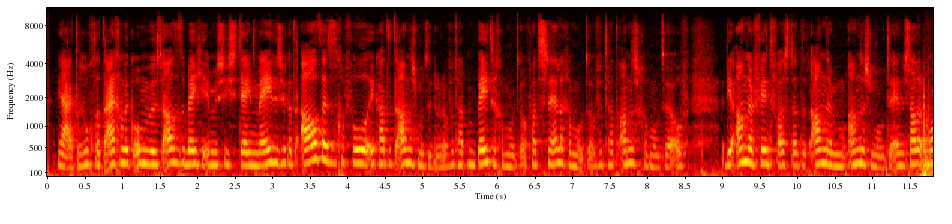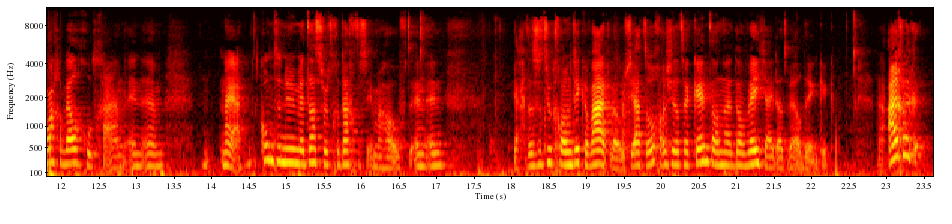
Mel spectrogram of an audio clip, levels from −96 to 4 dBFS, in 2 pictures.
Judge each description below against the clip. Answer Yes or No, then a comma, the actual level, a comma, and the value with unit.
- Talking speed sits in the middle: No, fast, 245 wpm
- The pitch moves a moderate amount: No, narrow, 2.3 semitones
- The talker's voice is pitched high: Yes, high, 220 Hz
